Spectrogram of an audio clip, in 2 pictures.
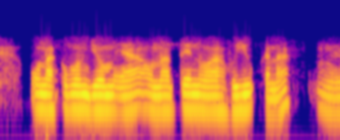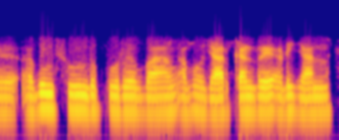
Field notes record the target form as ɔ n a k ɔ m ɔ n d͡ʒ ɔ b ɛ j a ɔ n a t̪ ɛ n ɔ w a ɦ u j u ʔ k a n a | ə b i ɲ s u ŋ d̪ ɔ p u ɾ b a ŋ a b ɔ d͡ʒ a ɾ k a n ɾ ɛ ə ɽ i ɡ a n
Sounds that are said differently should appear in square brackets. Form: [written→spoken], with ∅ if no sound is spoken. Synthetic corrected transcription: ɔ n a k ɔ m ɔ n d͡ʒ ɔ [b→m] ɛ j a ɔ n a t̪ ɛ n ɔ w a ɦ u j u ʔ k a n a | ə b i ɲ s u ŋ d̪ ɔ p u ɾ b a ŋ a b ɔ d͡ʒ a ɾ k a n ɾ ɛ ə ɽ i ɡ a n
